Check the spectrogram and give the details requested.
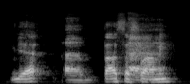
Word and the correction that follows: Ashmawi: Is it Ashwami or is it Ash? – Ashmawi. – Yeah, you see, there you go. – But I had to pronounce it the wrong way first.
